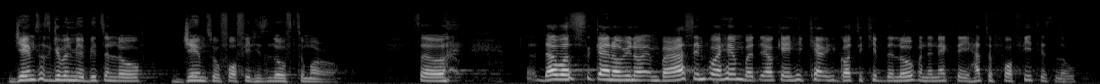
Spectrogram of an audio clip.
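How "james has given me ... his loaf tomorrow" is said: ordinary talk, nothing marked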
